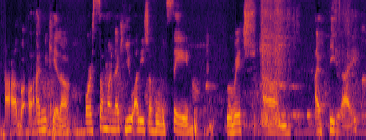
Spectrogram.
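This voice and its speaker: A man with a Jamaican accent, medium pitch, lively intonation and very even loudness, over noticeable background noise. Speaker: livestream participant. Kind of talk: heated debate.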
